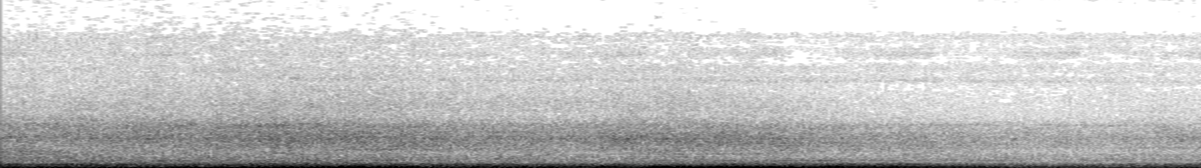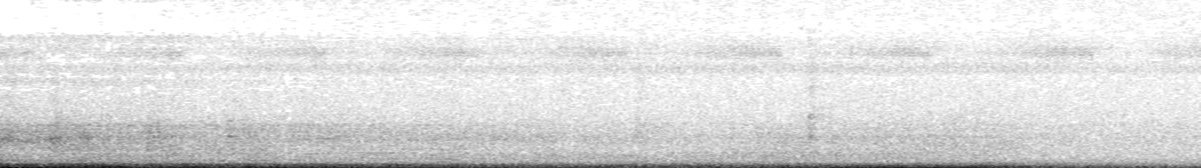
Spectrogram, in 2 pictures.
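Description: Low engine rumble of a motor vehicle, strongest in the first few seconds and then slowly fading away.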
